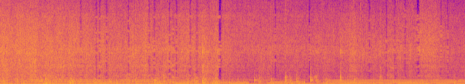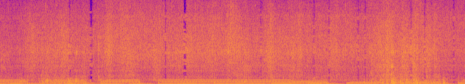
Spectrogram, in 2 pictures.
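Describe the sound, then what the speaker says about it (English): Ground beef bulgogi frying in a pan, a steady close sizzle broken by scraping and clicking stirs, with background music playing throughout. "So I want to fry it, get some nice caramelization going"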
